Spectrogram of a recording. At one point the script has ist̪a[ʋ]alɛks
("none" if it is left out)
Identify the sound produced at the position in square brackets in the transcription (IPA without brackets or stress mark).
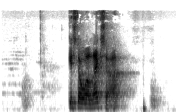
w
